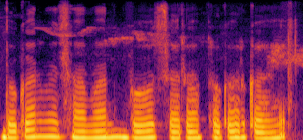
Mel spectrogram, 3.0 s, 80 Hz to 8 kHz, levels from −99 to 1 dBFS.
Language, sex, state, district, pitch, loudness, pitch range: Hindi, male, West Bengal, Alipurduar, 135 Hz, -13 LUFS, 130-145 Hz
